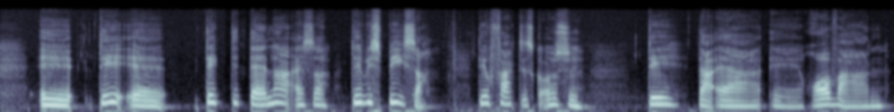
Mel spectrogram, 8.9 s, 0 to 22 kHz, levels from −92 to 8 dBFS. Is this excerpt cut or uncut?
cut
